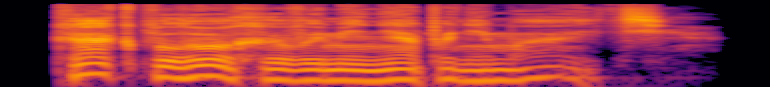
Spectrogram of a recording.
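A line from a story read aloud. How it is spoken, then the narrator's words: Sighing. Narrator (Russian): вздохнул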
